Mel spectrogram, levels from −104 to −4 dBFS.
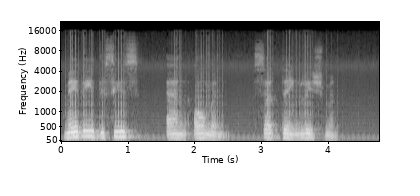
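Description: Speech runs through the whole clip with two faults layered together. The first is mains buzz: a steady, raspy buzz built on 60 Hz harmonics, sitting roughly 25 dB under the speech. Its sharp, rasping edge, with energy reaching into the kilohertz range, comes from switching spikes off a dimmer, rectifier or poor shielding, which tells it apart from a smooth, pure hum. The second is a block size mismatch (padded). A slower, coarser 41.7 Hz buzz is heard as a short silent gap repeating in every block, and the speech is drawn out to 0.889 times its normal speed while keeping its natural timbre. That pattern fits 1024-sample blocks zero-padded into 1152-sample reads at 48 kHz. The intact timbre separates it from a plain slowed playback.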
